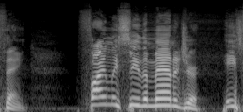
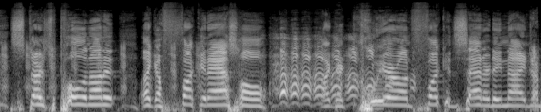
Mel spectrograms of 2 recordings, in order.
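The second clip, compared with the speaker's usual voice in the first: ordinary delivery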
